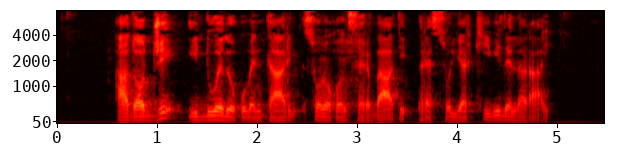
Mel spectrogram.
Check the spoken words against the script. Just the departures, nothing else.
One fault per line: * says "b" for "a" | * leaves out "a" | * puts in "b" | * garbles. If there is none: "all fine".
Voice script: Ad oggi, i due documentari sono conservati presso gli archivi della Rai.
all fine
